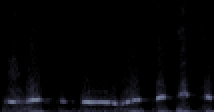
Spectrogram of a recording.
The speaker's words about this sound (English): Could you just give me a quick whistle?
